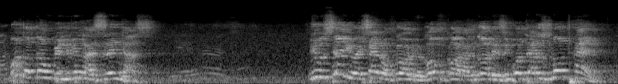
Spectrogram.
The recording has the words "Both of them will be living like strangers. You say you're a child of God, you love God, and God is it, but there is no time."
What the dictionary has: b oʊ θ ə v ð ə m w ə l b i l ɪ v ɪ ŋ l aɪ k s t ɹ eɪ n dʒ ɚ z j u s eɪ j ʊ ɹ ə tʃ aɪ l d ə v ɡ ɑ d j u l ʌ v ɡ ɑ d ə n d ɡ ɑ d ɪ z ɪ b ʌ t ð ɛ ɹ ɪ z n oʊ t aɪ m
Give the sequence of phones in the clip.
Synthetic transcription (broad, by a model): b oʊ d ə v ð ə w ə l b i l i v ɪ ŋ l aɪ k s t ɹ eɪ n dʒ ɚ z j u s eɪ j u ə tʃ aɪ d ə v ɡ ɑ d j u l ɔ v ɡ ɑ d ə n ɡ ɑ d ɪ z ɪ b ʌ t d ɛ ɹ ɪ z n oʊ t aɪ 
